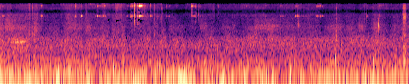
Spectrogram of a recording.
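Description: Outdoor walking ambience: a steady low rumble of wind and handling on the microphone with scattered light clicks, and one sharp click about two seconds in.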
